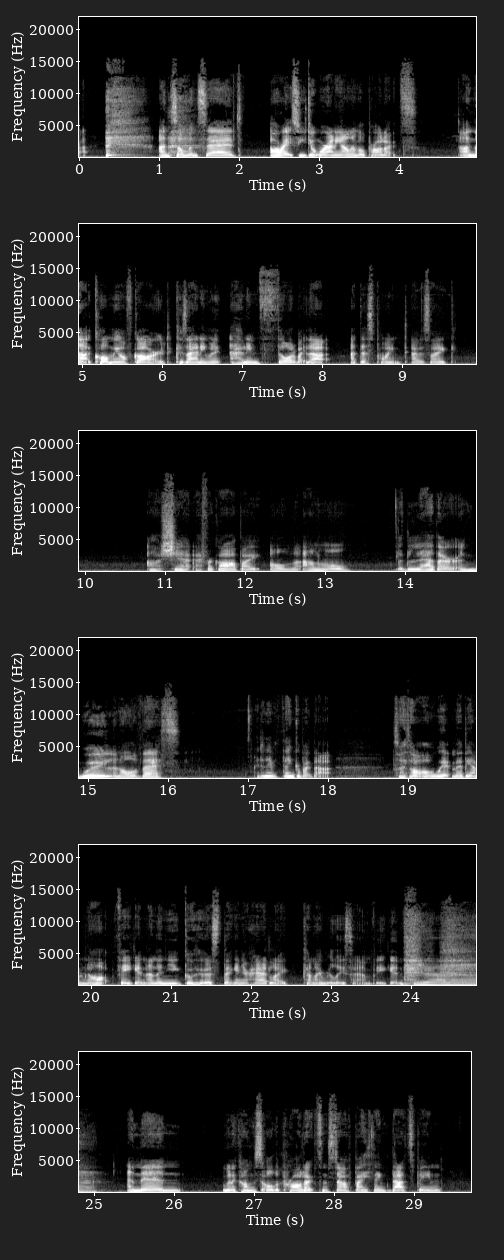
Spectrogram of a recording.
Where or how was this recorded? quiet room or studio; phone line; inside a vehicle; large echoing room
inside a vehicle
